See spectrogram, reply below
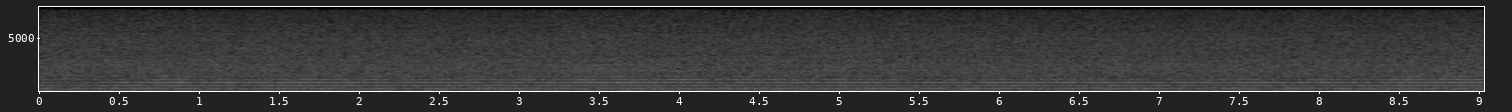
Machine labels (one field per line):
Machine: fan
